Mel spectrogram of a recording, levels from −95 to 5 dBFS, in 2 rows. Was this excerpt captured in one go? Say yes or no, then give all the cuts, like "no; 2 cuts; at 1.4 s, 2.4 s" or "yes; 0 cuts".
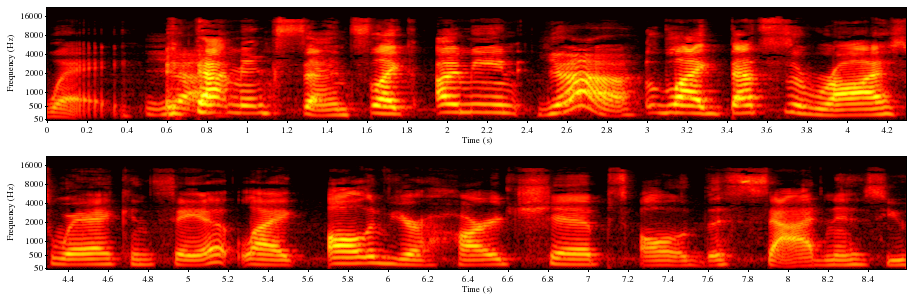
no; 1 cut; at 5.6 s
